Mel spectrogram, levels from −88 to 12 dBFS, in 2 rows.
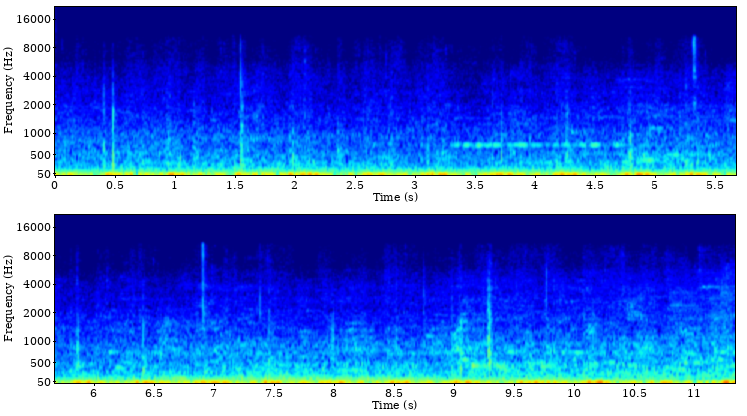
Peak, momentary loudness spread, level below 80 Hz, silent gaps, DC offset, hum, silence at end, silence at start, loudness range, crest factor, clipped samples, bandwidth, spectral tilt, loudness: -8 dBFS; 4 LU; -32 dBFS; none; under 0.1%; none; 0 s; 0 s; 2 LU; 16 dB; under 0.1%; 4.1 kHz; -6.5 dB/octave; -41 LUFS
